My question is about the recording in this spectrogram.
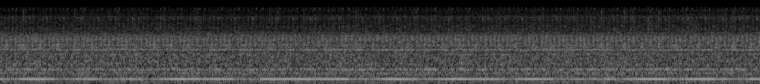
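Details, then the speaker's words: Car engine idling after DIY cylinder head decarbonizing, throttle body, spark plug and combustion chamber cleaning: steady, even idle hum with no knocks or misses, vibration smooth; normal idle. "Lihat kondisi engine-nya tidak ada getaran sama sekali. Halus. Oke, itu balik semua. Kita cek nih. Weh, getarannya halus."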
